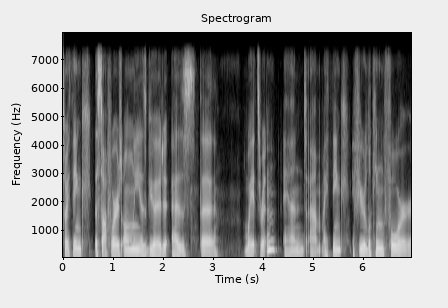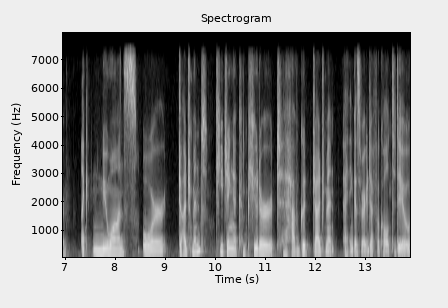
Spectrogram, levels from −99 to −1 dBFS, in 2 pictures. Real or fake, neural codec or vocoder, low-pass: real; none; 7.2 kHz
